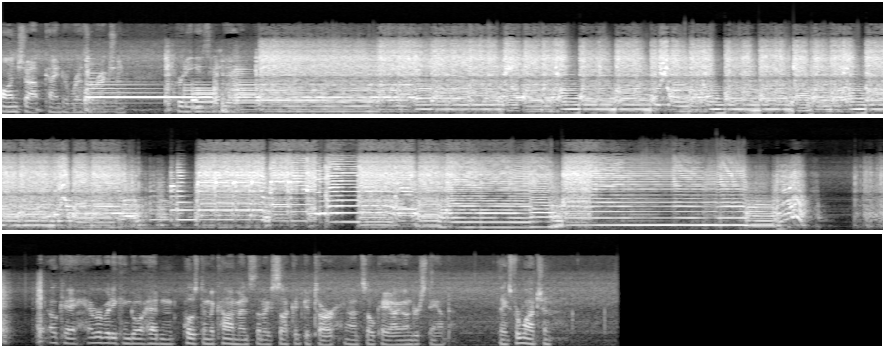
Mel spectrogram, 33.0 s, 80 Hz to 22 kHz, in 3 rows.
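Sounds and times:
electric guitar chords: 0.8 - 22.6.

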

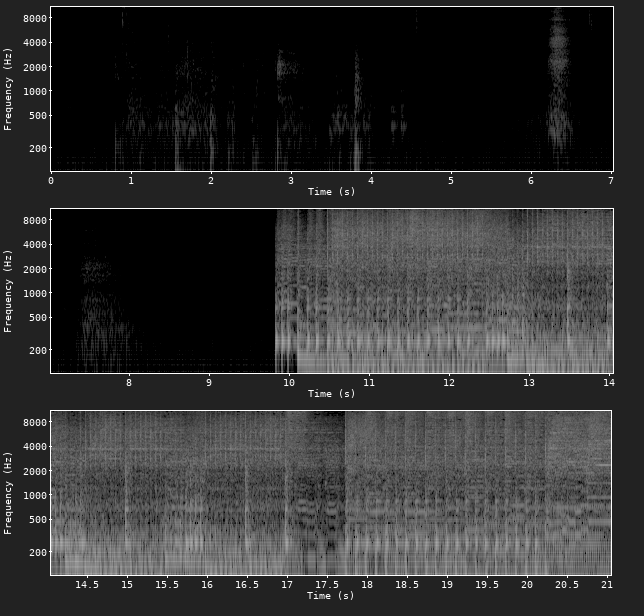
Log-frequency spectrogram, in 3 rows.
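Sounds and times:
drum kit blast beats: 9.8 - 21.0
metal band playing: 9.8 - 21.0.

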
